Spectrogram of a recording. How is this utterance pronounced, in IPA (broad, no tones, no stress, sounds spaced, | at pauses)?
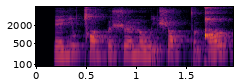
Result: e j i w ǀ ɔ d p ɵ ʃ ɵ n o w ḭ ʃ ɔ tː o̰ ŋ͡ǃ ɔ o̯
